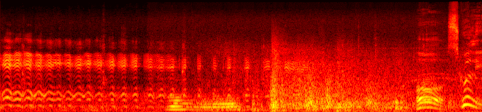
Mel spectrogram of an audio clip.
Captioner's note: wheeze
